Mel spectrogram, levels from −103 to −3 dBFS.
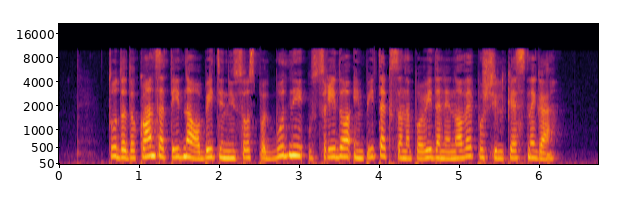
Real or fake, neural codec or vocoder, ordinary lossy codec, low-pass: real; none; AAC, 32 kbps; 9.9 kHz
